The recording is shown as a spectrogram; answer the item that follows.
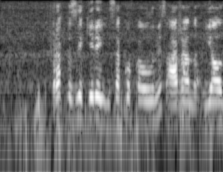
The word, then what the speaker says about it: Исаковка: Біз қазір Исаковка ауылына келдік. Ударение дұрыс, оға түседі.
